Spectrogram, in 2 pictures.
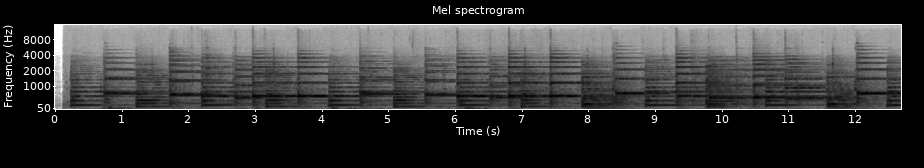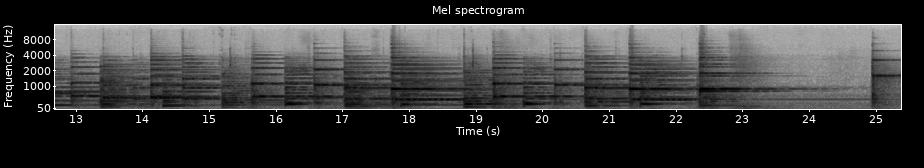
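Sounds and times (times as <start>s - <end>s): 
piano playing in a hall: 0.0s - 25.3s.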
